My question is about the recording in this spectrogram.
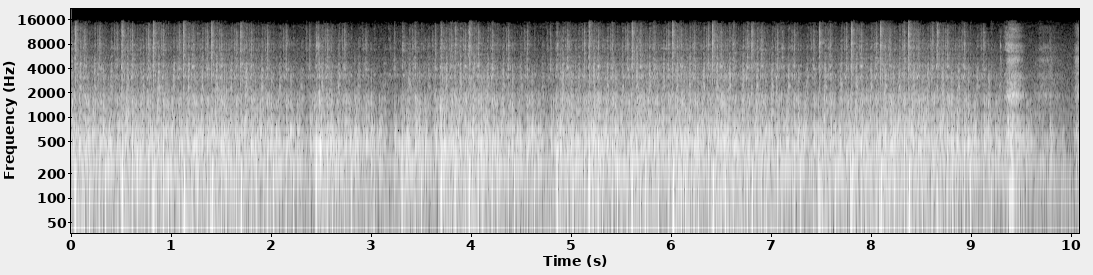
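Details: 2014 Bolens push mower with Briggs OHV engine, missing carburettor jet ball plug and leaky needle and seat; very flooded, uneven lumpy chugging with surging loudness as it burns off excess fuel; carburettor running far too rich.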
